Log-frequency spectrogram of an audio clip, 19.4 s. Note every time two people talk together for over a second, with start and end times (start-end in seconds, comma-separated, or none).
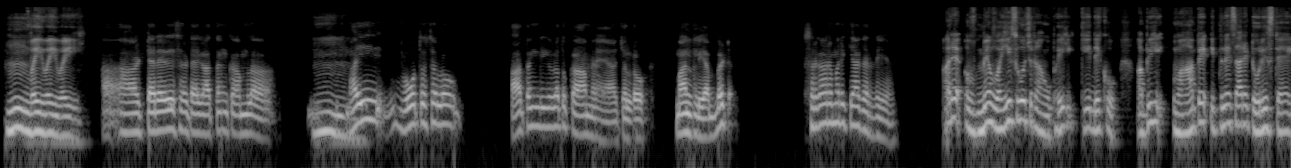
none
